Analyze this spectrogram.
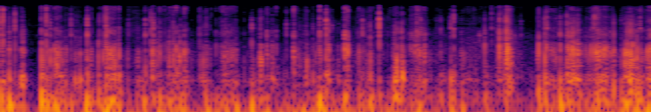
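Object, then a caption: Embossed leather and calf-hair shoulder bag. Long nails scratch and tap a hollow grey embossed leather and leopard calf-hair shoulder bag. The result is a dense, steady run of dry scratching, crinkly rustling and quick soft taps, with most of the weight in the low end and little brightness.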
